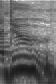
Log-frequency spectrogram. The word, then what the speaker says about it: Bladud: It's worth saying that his name is spelled Bladud, but it sounds like Bladdered, which is another slang term in Britain for being drunk.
